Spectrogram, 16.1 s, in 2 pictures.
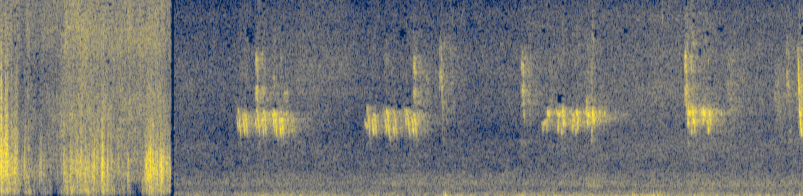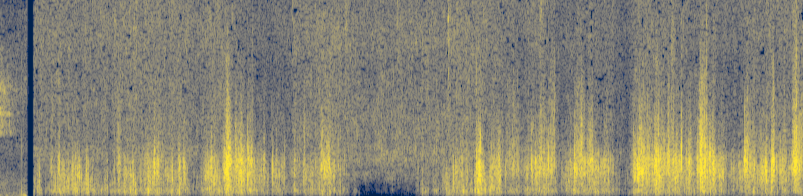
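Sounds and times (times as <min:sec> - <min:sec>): wind on microphone: 0:00.0 - 0:01.8, 0:06.2 - 0:07.0, 0:08.3 - 0:16.0
small bird trilling: 0:02.4 - 0:03.0, 0:06.8 - 0:08.2.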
